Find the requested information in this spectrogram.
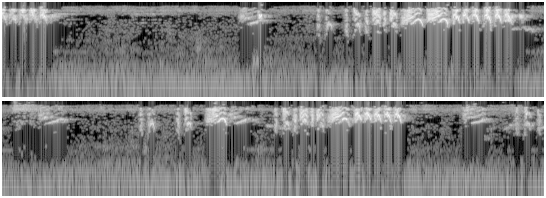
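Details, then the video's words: Lure recording of a female sogon: fast, uneven high chatters come in bursts of about a second, mixed with brief downslurred whistles and quiet gaps, over low background rumble. "PANCINGAN SOGON TER AMPUH DENGAN SUARA SOGON BETINA!!!"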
